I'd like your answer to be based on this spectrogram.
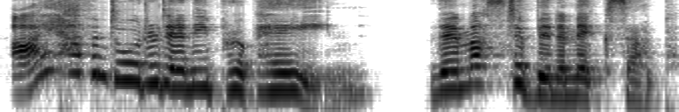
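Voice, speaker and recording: An actress playing a stern, easily exasperated female laboratory scientist with a brisk, indignant manner in a video game. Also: fairly high pitch, huge pitch swings, heavy background noise. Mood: puzzled, irritated.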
